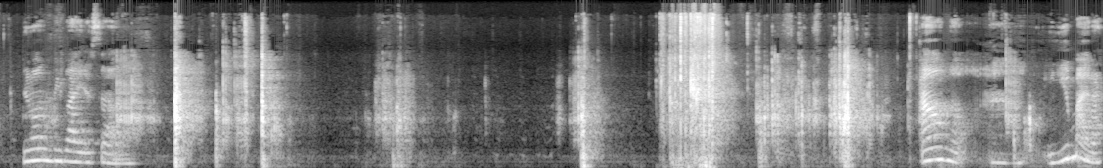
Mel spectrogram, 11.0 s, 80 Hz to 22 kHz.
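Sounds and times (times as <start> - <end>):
cards being shuffled: 6.6 - 9.0.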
